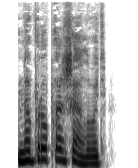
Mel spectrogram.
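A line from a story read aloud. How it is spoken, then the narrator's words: Young woman, cheerful then fading. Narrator (Russian): бодро начала приветствие молоденькая девушка-консультант, но ее энтузиазм быстро угас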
